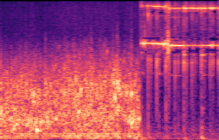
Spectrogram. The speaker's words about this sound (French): Et l'oncle va sonner à la porte de la maison.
